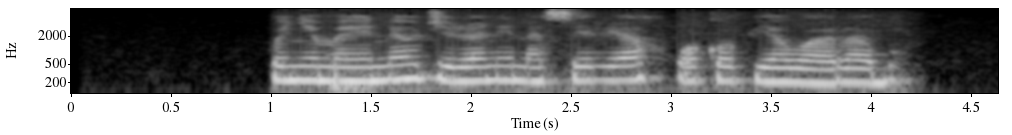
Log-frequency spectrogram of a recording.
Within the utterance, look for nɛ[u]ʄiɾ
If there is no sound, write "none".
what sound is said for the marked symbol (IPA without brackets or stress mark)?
ɔ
